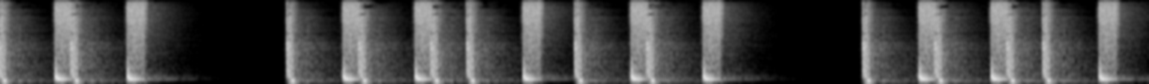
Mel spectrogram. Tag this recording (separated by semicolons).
house; minimal; techno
